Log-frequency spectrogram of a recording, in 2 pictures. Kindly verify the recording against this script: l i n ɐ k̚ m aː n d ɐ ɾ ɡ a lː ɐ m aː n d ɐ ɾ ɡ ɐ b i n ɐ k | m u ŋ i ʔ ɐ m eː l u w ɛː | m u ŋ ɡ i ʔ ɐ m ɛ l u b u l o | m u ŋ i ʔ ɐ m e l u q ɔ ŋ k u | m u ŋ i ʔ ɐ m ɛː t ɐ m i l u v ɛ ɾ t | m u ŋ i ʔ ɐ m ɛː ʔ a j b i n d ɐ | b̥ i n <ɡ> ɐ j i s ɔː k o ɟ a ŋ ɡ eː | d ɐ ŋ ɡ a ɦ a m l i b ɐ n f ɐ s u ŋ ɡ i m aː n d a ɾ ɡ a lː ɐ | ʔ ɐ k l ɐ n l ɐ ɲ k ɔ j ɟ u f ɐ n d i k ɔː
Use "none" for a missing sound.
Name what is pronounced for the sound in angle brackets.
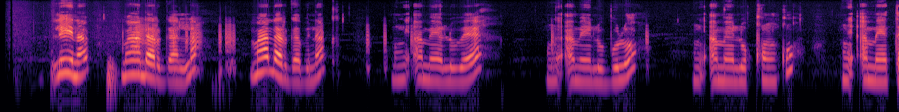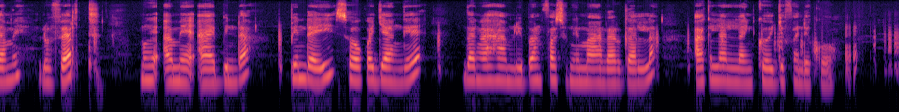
d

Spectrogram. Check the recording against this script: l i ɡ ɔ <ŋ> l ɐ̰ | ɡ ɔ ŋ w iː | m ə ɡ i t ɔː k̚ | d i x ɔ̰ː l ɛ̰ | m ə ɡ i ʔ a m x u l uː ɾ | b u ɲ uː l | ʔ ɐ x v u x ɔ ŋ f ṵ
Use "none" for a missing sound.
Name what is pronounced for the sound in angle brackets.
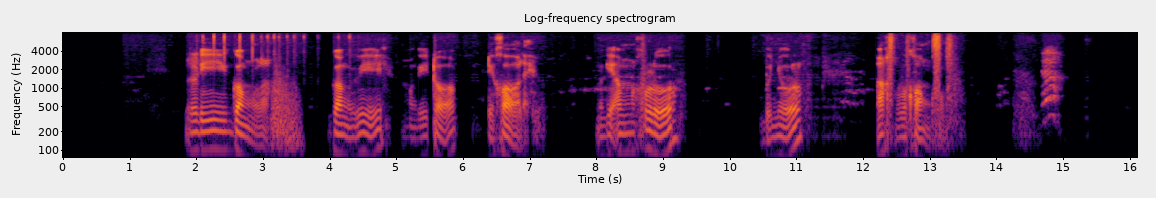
ŋ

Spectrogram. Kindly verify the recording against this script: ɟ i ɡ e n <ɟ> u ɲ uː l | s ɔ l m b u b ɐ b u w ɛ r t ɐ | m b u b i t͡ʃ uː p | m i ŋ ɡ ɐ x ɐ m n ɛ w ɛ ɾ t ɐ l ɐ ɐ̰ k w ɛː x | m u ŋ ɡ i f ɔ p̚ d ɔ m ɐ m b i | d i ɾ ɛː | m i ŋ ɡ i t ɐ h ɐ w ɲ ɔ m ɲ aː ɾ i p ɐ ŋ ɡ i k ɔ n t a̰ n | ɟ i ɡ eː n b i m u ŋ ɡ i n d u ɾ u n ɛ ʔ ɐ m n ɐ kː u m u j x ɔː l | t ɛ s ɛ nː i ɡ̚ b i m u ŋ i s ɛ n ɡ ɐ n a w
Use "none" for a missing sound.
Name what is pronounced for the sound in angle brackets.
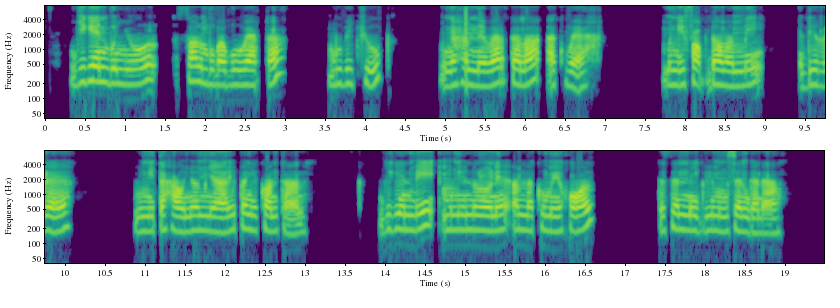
b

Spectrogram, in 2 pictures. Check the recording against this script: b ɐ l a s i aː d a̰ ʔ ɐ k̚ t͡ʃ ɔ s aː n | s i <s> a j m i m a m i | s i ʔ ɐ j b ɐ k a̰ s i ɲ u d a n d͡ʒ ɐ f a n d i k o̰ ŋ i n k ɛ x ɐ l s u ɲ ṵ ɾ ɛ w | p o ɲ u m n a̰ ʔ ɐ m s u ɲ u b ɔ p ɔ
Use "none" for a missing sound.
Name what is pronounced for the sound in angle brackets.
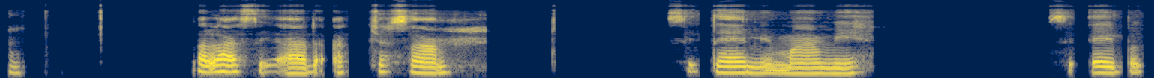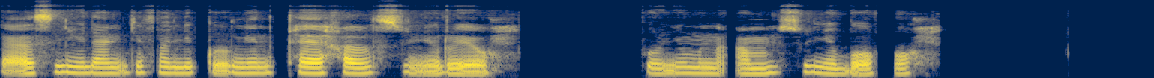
t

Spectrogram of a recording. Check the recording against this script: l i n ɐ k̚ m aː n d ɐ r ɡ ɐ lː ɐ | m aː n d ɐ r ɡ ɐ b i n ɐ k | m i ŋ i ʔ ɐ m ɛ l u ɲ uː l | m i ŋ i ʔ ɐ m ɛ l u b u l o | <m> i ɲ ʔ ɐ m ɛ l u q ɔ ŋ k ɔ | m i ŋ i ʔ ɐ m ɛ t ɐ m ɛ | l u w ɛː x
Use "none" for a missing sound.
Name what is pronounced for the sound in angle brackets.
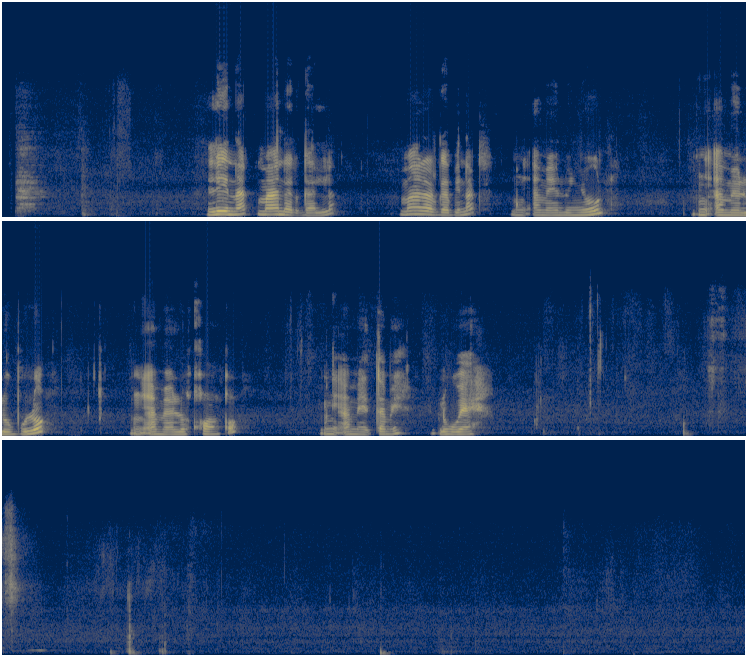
m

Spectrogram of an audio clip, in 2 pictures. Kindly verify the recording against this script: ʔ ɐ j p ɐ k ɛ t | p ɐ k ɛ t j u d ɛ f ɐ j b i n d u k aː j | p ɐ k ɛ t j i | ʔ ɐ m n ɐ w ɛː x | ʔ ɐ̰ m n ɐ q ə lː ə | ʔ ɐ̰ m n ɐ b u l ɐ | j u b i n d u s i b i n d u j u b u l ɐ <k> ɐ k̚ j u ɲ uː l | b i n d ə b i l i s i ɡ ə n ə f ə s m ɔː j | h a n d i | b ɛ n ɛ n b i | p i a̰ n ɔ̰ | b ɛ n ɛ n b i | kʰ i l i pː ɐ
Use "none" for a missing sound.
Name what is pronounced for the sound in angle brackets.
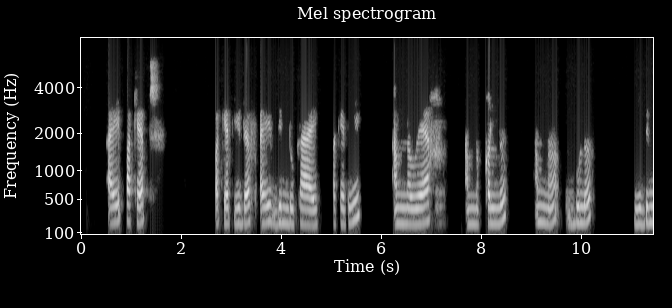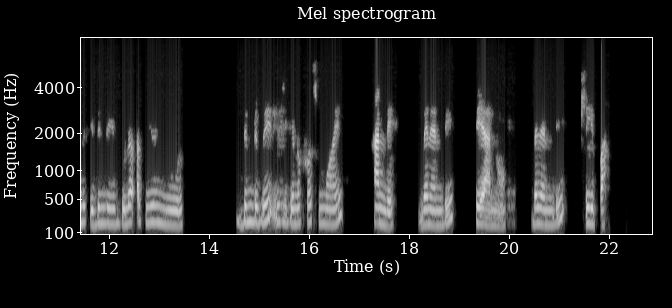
ʔ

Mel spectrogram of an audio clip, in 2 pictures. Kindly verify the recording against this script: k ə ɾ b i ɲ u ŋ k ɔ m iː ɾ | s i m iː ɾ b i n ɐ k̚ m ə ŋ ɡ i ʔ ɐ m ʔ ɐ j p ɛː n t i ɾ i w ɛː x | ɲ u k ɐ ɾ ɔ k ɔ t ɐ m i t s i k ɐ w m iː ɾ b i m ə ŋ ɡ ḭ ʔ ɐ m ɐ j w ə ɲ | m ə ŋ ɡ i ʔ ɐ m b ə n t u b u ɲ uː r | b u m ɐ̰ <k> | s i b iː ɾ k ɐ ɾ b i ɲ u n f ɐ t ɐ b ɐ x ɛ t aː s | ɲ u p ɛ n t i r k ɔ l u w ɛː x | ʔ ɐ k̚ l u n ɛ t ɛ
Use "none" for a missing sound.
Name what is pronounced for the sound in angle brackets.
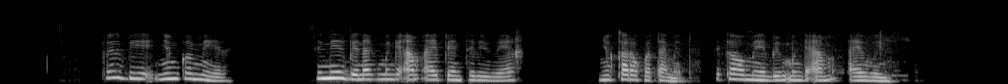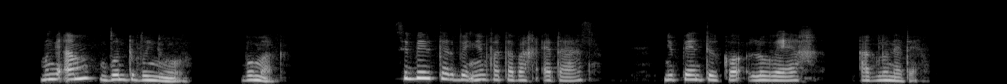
k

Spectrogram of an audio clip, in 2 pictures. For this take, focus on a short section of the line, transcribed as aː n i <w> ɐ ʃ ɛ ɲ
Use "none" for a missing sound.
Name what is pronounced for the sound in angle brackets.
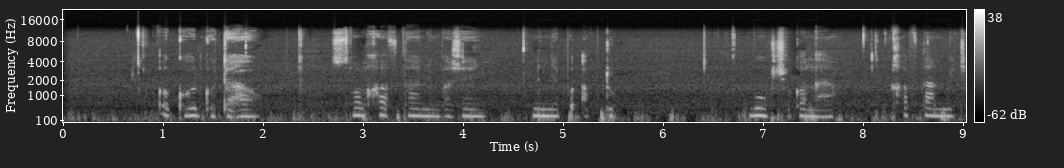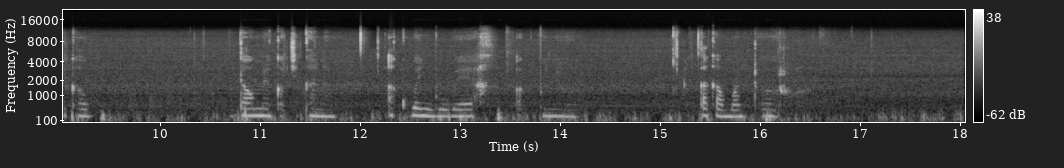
b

